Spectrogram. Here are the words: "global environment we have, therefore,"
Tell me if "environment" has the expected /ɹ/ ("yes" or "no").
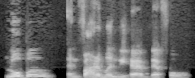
yes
